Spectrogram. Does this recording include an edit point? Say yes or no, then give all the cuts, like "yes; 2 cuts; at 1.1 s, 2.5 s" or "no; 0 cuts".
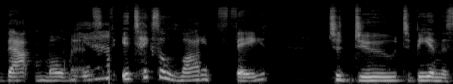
yes; 1 cut; at 1.1 s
